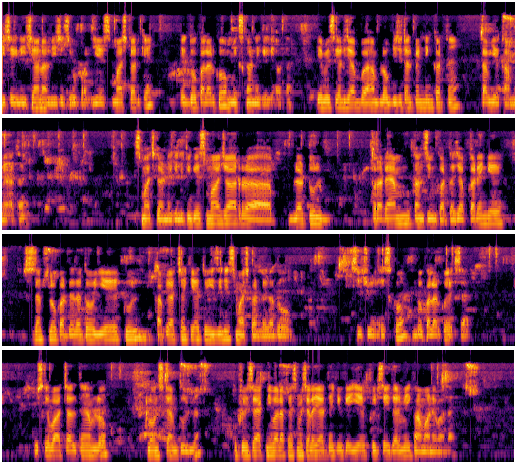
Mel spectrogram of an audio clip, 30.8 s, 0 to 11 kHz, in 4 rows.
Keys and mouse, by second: 21.2 right click, 23.9 click, 29.7 right click.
